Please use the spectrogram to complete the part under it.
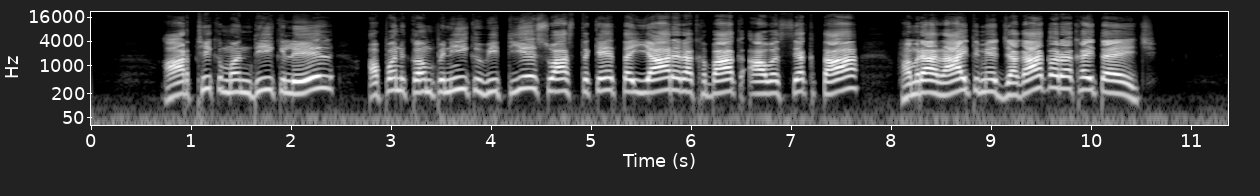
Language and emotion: Maithili, fearful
